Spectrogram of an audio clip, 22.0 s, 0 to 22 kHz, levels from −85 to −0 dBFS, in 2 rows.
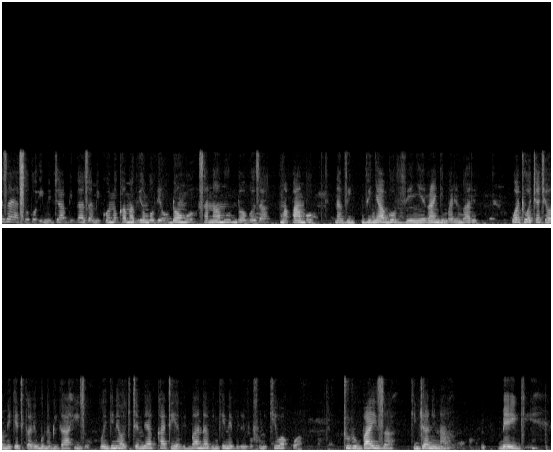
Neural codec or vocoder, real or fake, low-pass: none; real; 7.2 kHz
